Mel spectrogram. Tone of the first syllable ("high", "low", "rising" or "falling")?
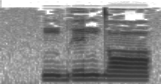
high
